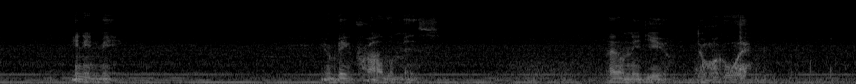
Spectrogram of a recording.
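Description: A man speaks calmly and quietly, close by.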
